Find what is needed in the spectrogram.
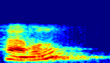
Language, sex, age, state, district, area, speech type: Bengali, male, 18-30, West Bengal, Purulia, rural, conversation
